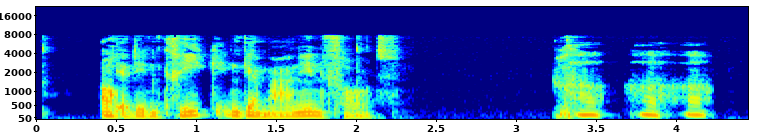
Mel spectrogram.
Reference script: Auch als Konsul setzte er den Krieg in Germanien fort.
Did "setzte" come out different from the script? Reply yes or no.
yes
